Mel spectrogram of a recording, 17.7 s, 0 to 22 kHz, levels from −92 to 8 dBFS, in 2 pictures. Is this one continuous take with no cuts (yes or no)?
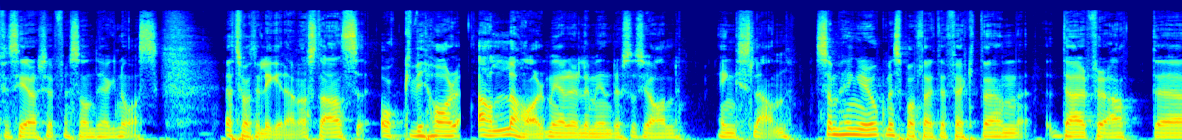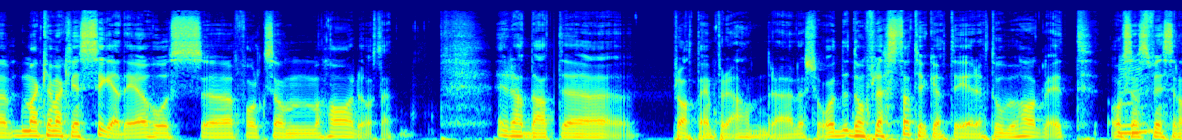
no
